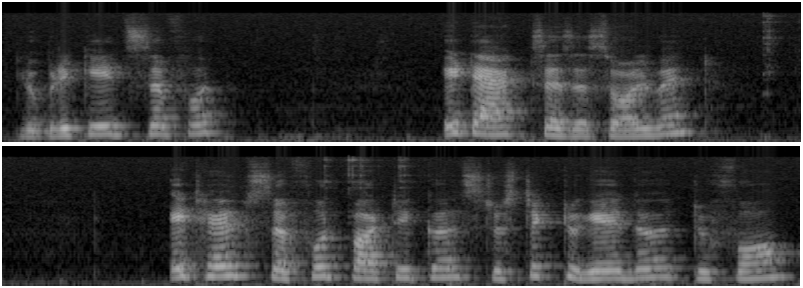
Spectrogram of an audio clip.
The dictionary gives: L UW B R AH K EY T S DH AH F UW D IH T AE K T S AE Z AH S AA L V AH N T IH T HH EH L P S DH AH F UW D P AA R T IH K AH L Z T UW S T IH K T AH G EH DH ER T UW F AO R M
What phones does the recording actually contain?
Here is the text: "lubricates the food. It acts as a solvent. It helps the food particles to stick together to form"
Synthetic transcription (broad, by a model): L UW B R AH K EY T S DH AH F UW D IH T AE K T S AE Z AH S AA L V AH N T IH T HH EH L P S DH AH F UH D P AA R T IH K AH L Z T UW S T IH K T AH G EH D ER T UW F AO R M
